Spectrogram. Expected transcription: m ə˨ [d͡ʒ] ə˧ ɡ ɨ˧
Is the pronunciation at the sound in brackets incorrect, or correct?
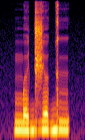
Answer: correct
